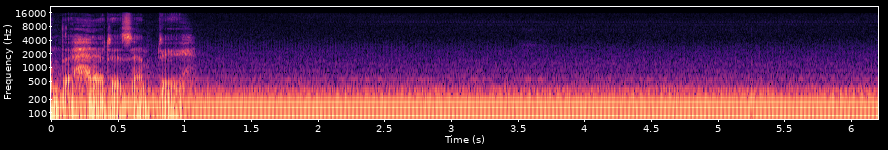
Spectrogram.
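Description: An electric lamp hums steadily.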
